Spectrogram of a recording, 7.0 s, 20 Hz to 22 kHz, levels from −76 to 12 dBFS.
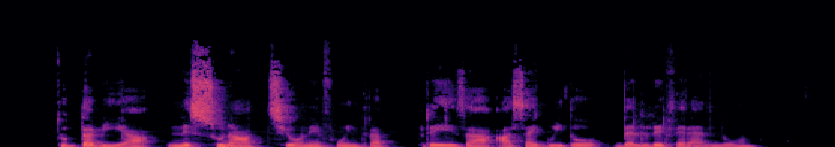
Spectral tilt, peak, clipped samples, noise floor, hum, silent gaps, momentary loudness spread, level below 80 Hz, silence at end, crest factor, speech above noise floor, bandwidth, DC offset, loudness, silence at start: -4 dB/octave; -6 dBFS; under 0.1%; -77 dBFS; none; none; 11 LU; -62 dBFS; 0.65 s; 18 dB; 53 dB; 15.5 kHz; under 0.1%; -23 LUFS; 0.5 s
